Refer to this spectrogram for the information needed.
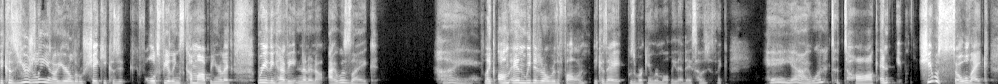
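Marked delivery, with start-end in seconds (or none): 11.5-13.2 unnervingly calm, slow, even, unhurried tone. Retelling her side of a phone call, imitating her past self: retelling own calm voice. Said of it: "I was so calm that it was actually very scary".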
